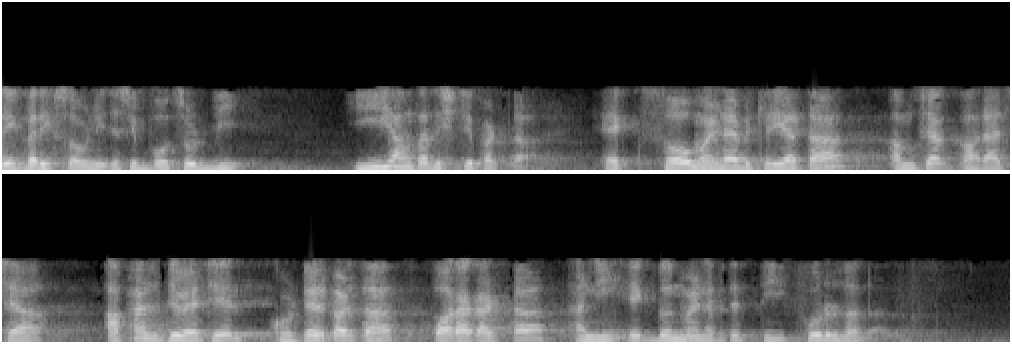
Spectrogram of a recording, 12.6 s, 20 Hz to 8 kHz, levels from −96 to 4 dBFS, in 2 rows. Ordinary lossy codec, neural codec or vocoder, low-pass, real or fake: AAC, 16 kbps; codec, 16 kHz, 0.8 kbps, ZipCodec; 7.2 kHz; fake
